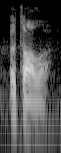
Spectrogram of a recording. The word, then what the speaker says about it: Atalas: Atala. Okay. Yeah, Atala is the goddess of light. Alright. Is it Tala or Talas? Atala? Silent S. The S Wait. is silent very well.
